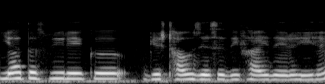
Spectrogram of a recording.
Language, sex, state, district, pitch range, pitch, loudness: Hindi, female, Bihar, Vaishali, 220-260 Hz, 235 Hz, -14 LUFS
